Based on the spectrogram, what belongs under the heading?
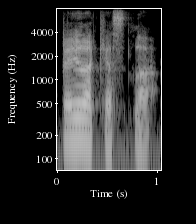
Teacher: we use la with a glottalized L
